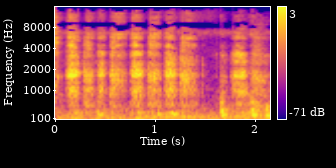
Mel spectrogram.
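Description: Breathless, wheezing laughter from an elderly woman, coming as a quick run of panting breaths, about five a second.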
